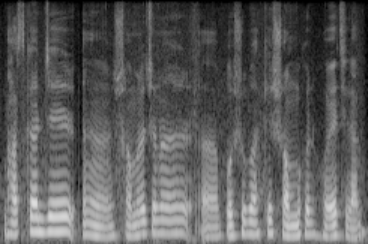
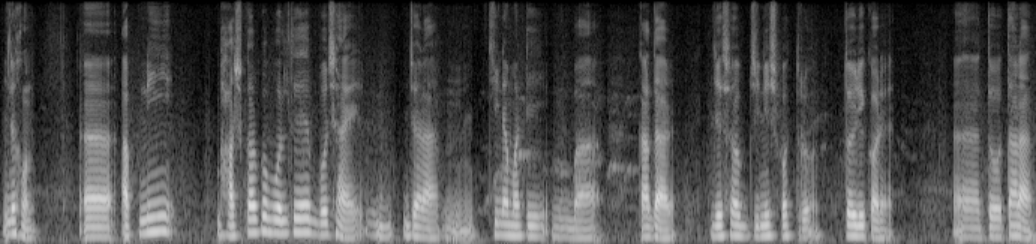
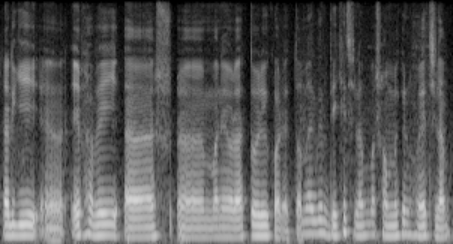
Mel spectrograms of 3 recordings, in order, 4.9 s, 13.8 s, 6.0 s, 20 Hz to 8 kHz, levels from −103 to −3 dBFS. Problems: none marked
